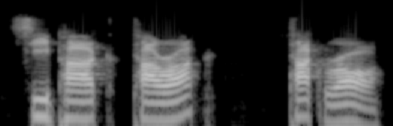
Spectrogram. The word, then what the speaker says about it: Sepak Takraw: Oh, this, have you heard of anything called Sepak Takraw? So it's spelled as Sepak and then Takraw. Sepak Takraw.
